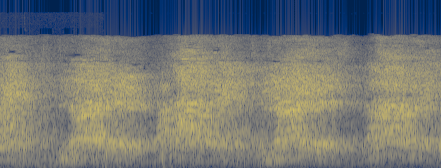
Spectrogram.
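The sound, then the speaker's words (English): A loud crowd cheers in unison, its roar rising and falling in steady rhythmic swells about once a second, a chanted cheer repeated several times: the first ever cheer for Loudoun's new professional soccer team, led by a county supervisor at an event. “And Supervisor … led the crowd in the first ever cheer for Loudoun's new professional soccer team.”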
